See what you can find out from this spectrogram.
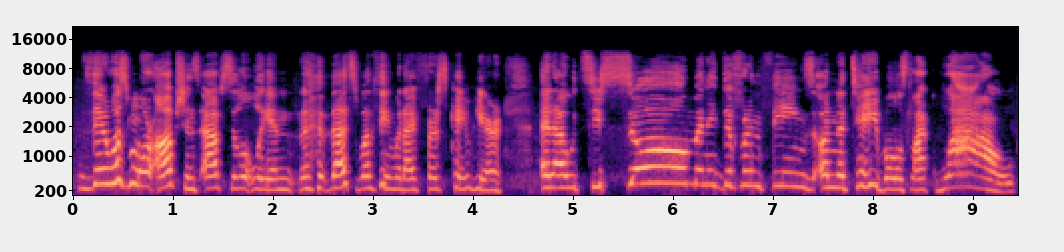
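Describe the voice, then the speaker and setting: A woman in her sixties, originally from Iraq, telling her story as an interview guest in an animated, emphatic way. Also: high-pitched, measured pace, no echo. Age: 60s. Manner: animated and emphatic, with frequent restarts.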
